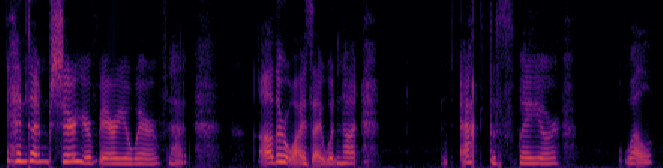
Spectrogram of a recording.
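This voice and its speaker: A high-voiced young princess, played by a woman in an audio roleplay, proud and teasing yet easily flustered. She talks slowly with a gravelly edge, stumbling over words and sometimes dropping to a hush. The sound is dry and close. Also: no room sound. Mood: tender. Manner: stammering, teasing, drops to soft whispers.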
